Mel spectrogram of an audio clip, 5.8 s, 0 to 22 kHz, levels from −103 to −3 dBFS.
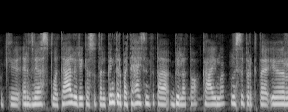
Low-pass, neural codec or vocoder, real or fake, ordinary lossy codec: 7.2 kHz; vocoder, 24 kHz, 100 mel bands, Vocos; fake; AAC, 32 kbps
